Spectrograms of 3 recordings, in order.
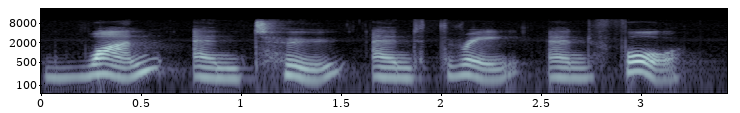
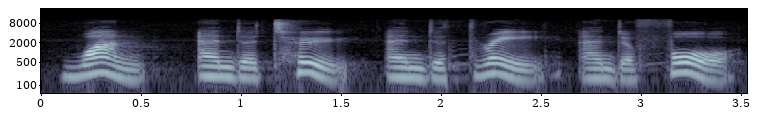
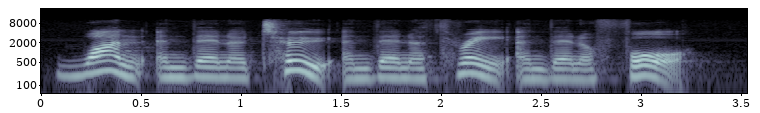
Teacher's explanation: Here, the words I'm stressing are the numbers 1, 2, 3, 4. The less important words are squeezed in between the beats. The more squeezed in, the shorter they become.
